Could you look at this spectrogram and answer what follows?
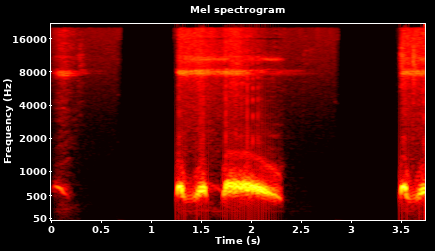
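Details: Spotted dove lure call used to bring rival doves down and provoke them: low cooing of two short notes followed by a long drawn-out coo, repeated after a silent gap, with a faint high whine.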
